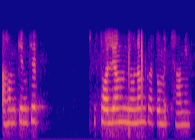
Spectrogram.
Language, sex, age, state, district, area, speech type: Sanskrit, female, 18-30, Rajasthan, Jaipur, urban, conversation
